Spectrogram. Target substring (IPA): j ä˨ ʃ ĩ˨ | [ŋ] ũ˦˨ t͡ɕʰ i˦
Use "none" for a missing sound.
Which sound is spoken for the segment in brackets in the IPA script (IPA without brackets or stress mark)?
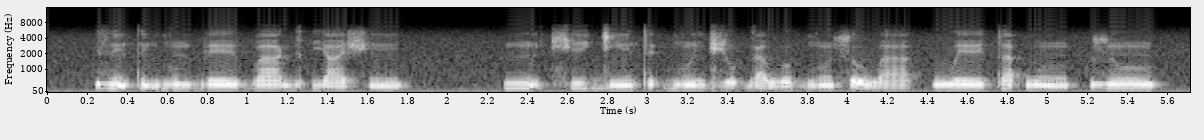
ŋ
